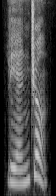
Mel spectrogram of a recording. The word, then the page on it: 廉政: lián zhèng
